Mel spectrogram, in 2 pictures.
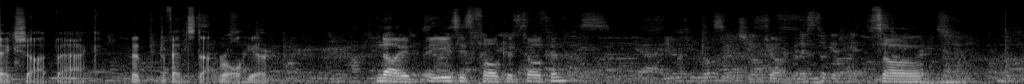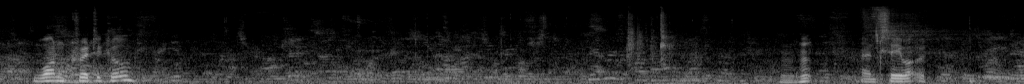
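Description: Two men talk casually nearby.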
